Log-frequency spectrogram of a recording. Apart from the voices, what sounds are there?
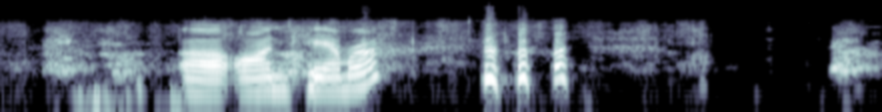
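loose friendly puppy barking and whimpering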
